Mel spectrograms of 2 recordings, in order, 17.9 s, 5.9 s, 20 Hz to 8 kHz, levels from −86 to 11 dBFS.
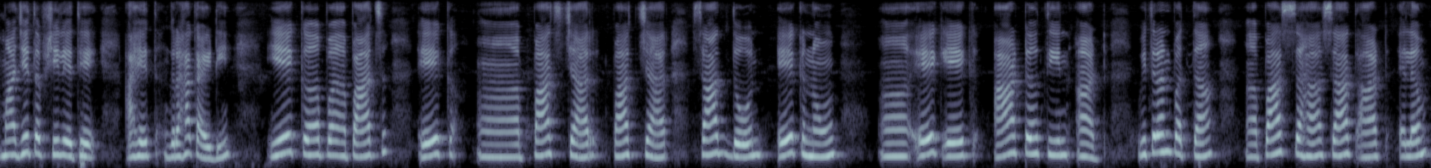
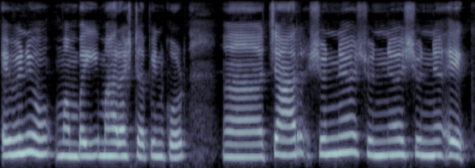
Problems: background sounds at intervals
